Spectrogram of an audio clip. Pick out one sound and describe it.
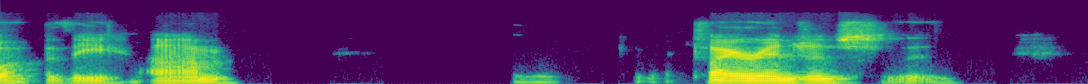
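A man speaks calmly over an online call.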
